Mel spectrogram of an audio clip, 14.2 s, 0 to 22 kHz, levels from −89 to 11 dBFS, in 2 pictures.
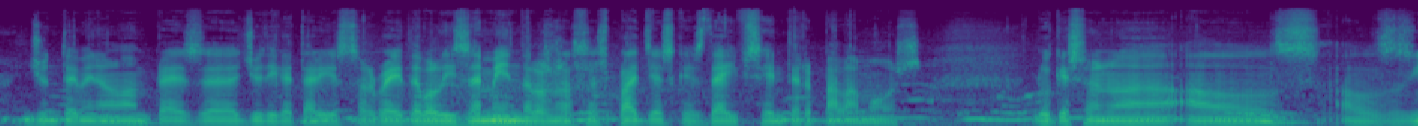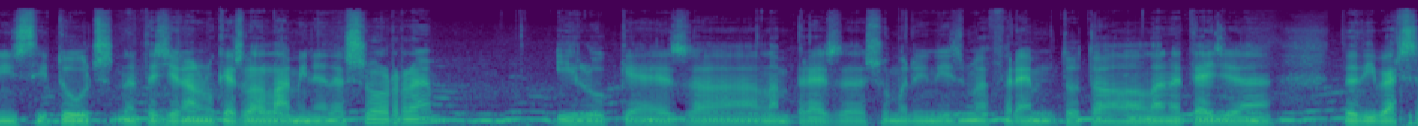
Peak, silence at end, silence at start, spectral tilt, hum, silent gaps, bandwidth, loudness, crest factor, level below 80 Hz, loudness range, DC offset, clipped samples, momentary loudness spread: -6 dBFS; 0 s; 0 s; -4 dB/octave; none; none; 16 kHz; -27 LUFS; 20 dB; -56 dBFS; 3 LU; under 0.1%; under 0.1%; 8 LU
